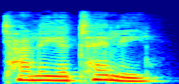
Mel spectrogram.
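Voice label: "tagliatelle", British English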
